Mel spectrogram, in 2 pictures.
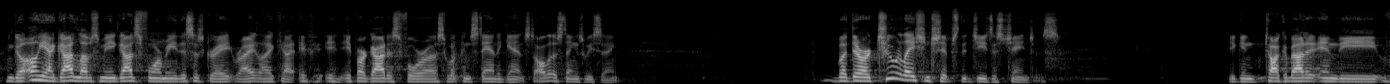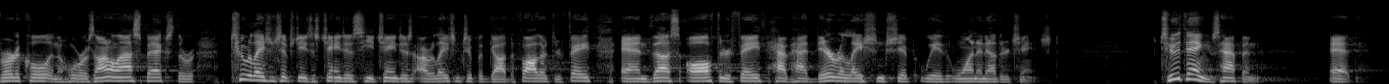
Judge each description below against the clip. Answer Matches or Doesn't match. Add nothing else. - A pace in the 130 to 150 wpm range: Doesn't match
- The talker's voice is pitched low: Doesn't match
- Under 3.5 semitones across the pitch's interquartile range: Matches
